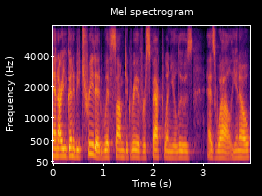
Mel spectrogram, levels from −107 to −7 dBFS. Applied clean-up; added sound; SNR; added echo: none; none; none; none.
